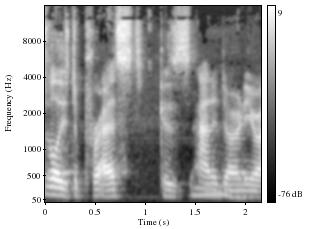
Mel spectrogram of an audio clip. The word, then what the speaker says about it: Anhedonia: You have this one here, Anhedonia.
